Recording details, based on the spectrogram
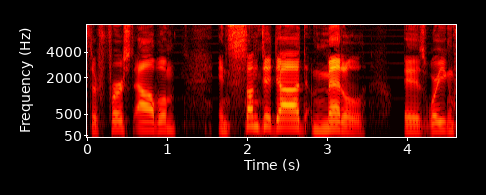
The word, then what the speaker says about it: Insanidade: Insan- Insanidade. Insanidade. That is what the the name uh, better pronunciation into Portuguese is.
